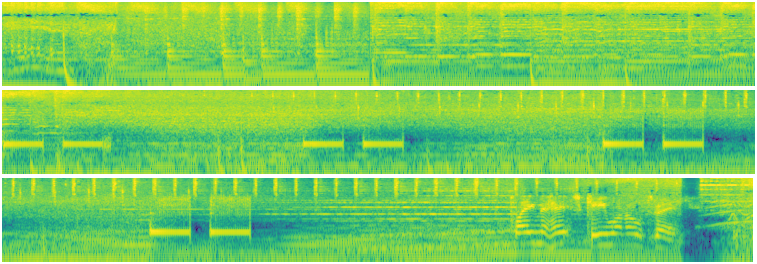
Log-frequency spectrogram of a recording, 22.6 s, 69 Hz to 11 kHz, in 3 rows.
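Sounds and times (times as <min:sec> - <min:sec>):
steady rhythmic music bed: 0:00.0 - 0:22.1
telephone ringing in double bursts: 0:07.5 - 0:08.6, 0:10.6 - 0:11.6, 0:13.6 - 0:14.6, 0:16.6 - 0:17.6
speech: 0:20.3 - 0:22.0.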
